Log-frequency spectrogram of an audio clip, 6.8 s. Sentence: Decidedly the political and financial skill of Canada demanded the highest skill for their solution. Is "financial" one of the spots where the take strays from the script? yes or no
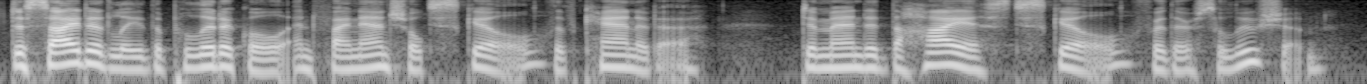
no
